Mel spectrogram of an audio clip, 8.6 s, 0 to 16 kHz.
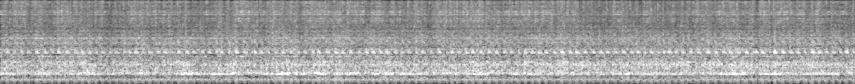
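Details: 1974 Honda Elsinore MR50 50cc two-stroke on a second carb-cleaner spray test with fresh gas mix. The fast, even buzz holds with no stumble or rise, so there's no air leak; the owner suspects the carburetor.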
